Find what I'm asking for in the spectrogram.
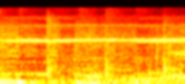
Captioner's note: stereo plays loudly; tea kettle whistles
